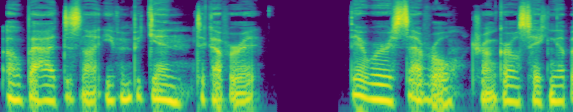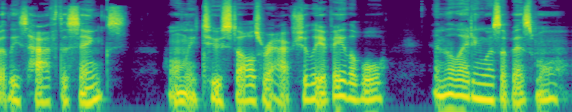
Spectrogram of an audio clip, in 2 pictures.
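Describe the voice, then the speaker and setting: Woman voicing a husky, flirty werewolf, deeply gravelly. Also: steady tone, a little mellow, heavily acted. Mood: wry storytelling. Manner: dry, teasing, unhurried, wordy. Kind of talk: intimate audio roleplay, late-night chat.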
